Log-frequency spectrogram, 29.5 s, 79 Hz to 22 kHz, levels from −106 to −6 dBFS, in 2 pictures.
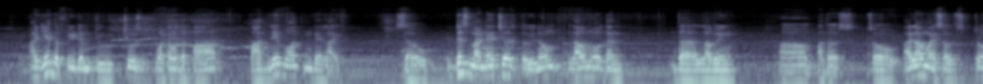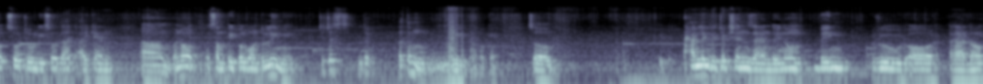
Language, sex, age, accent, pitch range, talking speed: Tamil, male, 20-39, native, 100-125 Hz, 135 wpm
